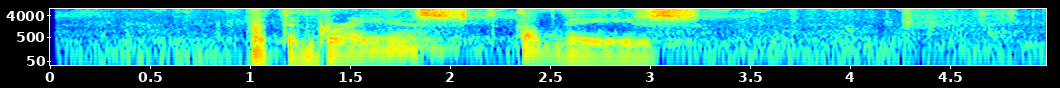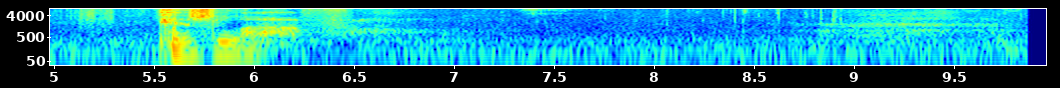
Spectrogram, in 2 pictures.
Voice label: wireless audio noisey wireless agc bad audio level fixed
